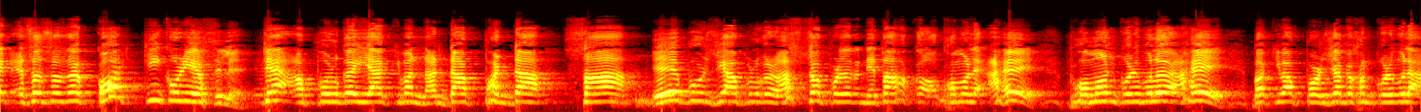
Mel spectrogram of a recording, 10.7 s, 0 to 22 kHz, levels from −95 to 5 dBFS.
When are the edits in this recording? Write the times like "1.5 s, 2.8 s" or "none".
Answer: 2.0 s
